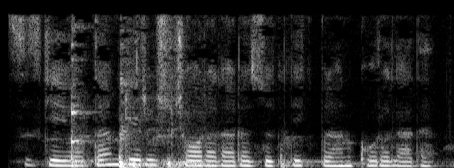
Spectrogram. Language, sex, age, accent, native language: Uzbek, female, 19-29, Xorazm, Uzbek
